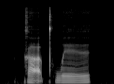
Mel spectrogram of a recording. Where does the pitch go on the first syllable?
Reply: low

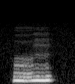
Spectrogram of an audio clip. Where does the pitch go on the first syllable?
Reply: rising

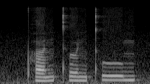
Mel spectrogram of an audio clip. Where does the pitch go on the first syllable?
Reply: rising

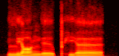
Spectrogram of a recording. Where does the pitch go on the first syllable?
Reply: falling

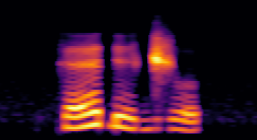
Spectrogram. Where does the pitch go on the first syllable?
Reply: rising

